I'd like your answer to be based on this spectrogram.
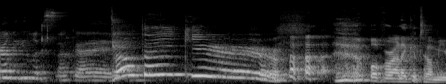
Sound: chuckles

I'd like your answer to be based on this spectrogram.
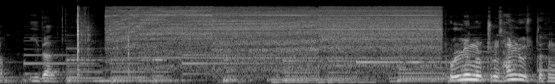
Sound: hair dryer running

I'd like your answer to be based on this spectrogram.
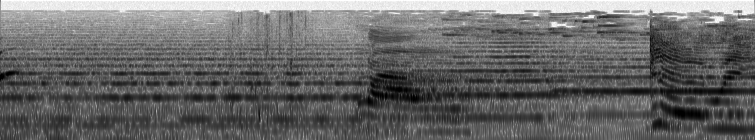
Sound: meowing

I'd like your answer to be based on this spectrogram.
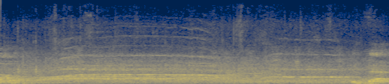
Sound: audience cheering

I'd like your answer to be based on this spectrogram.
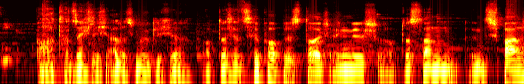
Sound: speaking foreign language

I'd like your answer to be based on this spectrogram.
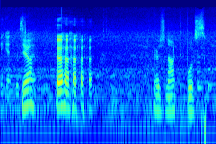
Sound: laughs

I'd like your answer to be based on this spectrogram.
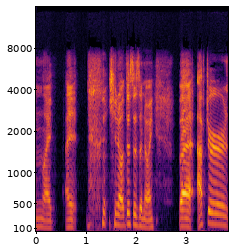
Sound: laughs

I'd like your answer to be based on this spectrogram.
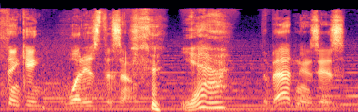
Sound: chuckling

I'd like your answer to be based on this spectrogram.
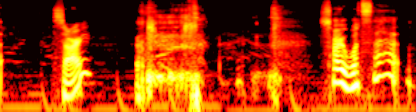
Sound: laughing

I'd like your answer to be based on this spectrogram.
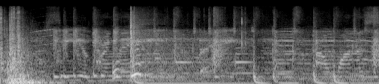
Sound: door slams

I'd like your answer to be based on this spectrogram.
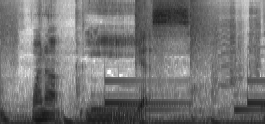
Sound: computer chimes

